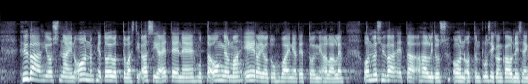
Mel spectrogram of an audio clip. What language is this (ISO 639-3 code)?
fin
